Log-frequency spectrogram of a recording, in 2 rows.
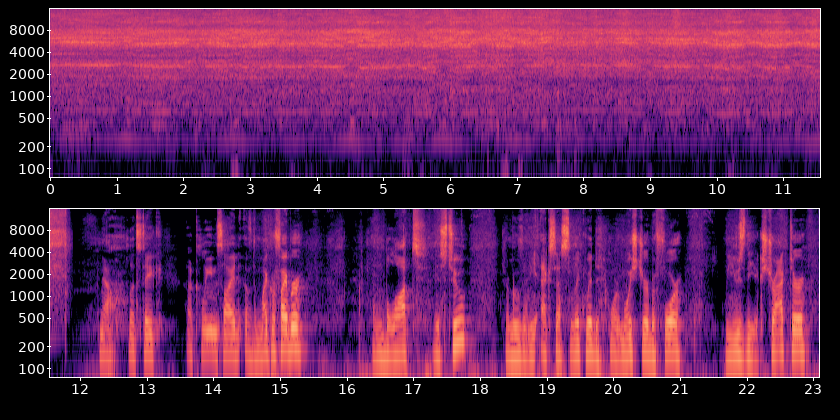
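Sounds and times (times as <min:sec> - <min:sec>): drill motor hum: 0:00.0 - 0:11.9
brush scrubbing carpet: 0:14.8 - 0:23.0.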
